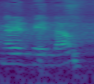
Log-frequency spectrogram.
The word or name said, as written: Ngerél a Belau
